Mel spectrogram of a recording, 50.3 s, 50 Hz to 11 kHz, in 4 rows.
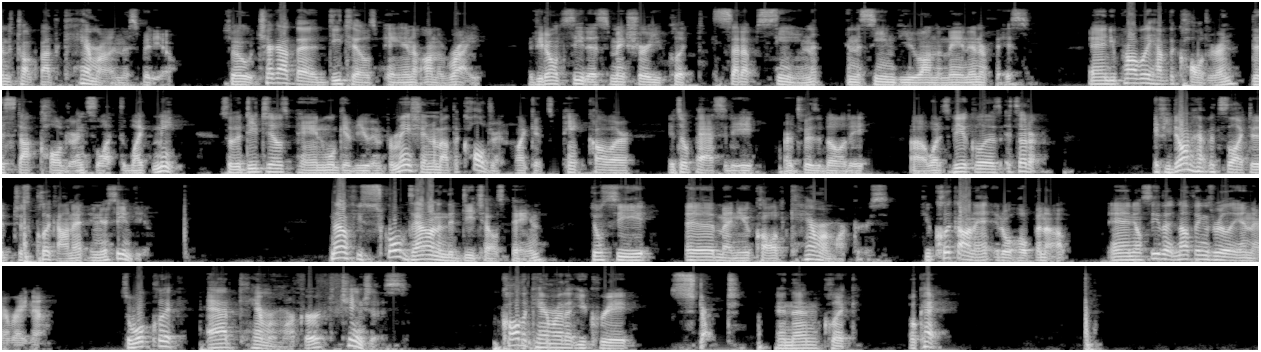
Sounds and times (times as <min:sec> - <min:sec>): Speech: 0:00.0 - 0:10.3, 0:10.9 - 0:23.1, 0:24.1 - 0:26.6, 0:28.4 - 0:38.3, 0:38.9 - 0:41.8, 0:42.6 - 0:47.3.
